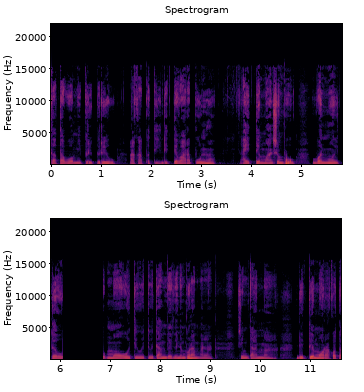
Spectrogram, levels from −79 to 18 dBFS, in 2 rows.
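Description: A playback stall cuts this speech recording to silence from 6.04 s to 6.85 s, a gap of about 0.81 s. The likely cause is the player running short of buffered data or its audio thread being blocked. Catch-up at higher speed follows from 6.85 s to 9.85 s: the player resamples its backlog at 1.1 times normal speed, so the speech runs faster and sits about a semitone and a half higher for three seconds, then drops back to normal rate and pitch.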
